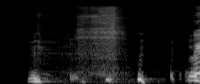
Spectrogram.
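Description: A few short, breathy chuckles from the studio panel, broken by pauses, just before talk resumes near the end.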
